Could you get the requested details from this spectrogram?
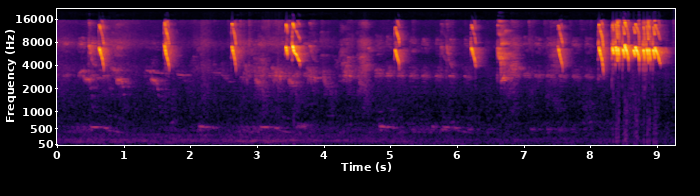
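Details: Mountain mantenan, the Pied Bushchat, singing actively while calling its companions: a long series of high, quick downslurred chirps, ending in a loud buzzy chattering trill, with soft low whistles underneath.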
